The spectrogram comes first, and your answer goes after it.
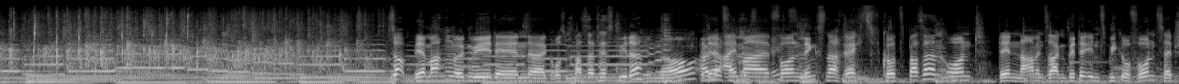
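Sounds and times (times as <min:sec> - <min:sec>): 
audience applause: 0:00.0 - 0:03.9
speech: 0:03.9 - 0:11.7.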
